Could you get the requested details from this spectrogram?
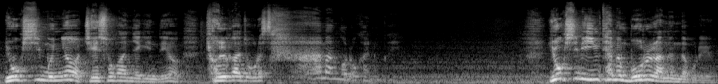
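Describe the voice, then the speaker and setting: A man, a pastor preaching a sermon, who fires rhetorical questions at his congregation and bursts into loud exclamations. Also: high voice, big pitch swings, brisk, slight background noise.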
